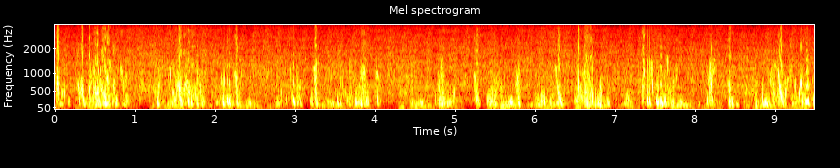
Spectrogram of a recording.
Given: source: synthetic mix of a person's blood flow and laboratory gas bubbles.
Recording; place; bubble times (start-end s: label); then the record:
Doppler ultrasound of blood flow; precordium
0.00-0.20 s: bubbles
0.25-0.90 s: bubbles
1.23-1.34 s: bubbles
1.39-1.93 s: bubbles
1.98-2.34 s: bubbles
2.77-3.10 s: bubbles
3.18-3.46 s: bubbles
3.50-3.95 s: bubbles
3.98-4.08 s: bubbles
4.73-5.01 s: bubbles
5.22-5.32 s: bubbles
5.37-5.54 s: bubbles
5.74-5.85 s: bubbles
6.04-6.38 s: bubbles
6.47-6.95 s: bubbles
7.32-7.80 s: bubbles
8.12-8.26 s: bubbles
8.39-8.55 s: bubbles
8.80-9.18 s: bubbles
9.23-9.50 s: bubbles
From the record:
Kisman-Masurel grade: 342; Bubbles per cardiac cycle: rolling drumbeat, 9 or more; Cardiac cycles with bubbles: 100%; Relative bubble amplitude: moderate (0.250 to 0.450); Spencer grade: 3 (all of the cardiac periods contain showers or single bubble signals, but not dominating or overriding the cardiac motion signals); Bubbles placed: only in the low amplitude regions of the cardiac cycle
